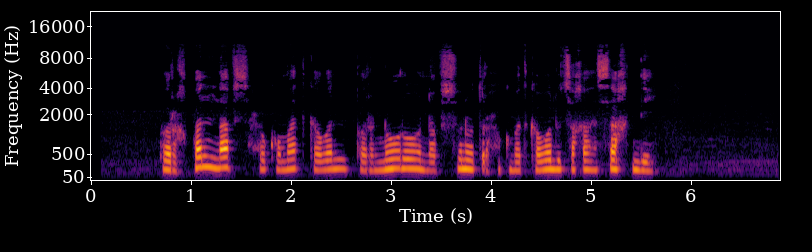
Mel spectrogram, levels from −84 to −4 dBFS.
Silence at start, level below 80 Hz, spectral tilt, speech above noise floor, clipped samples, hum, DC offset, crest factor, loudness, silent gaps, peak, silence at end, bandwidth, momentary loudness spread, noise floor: 0.7 s; -76 dBFS; -6 dB/octave; 38 dB; under 0.1%; none; under 0.1%; 20 dB; -29 LUFS; none; -10 dBFS; 1.25 s; 10.5 kHz; 12 LU; -66 dBFS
